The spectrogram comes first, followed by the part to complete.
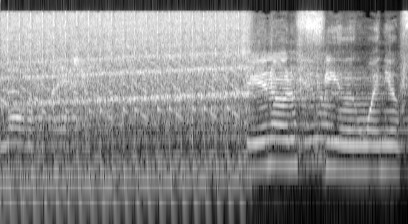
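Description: Electronic dance music build-up: a drum roll speeding up under a rising synth sweep. About two and a half seconds in, the bass and drums cut out, leaving a wavering pitched line.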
